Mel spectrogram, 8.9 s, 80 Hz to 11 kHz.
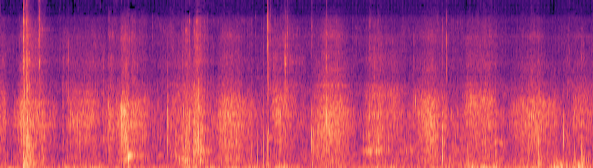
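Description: A person walking: steady scuffing footsteps, about one every 0.7 seconds, with a low rumble underneath.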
